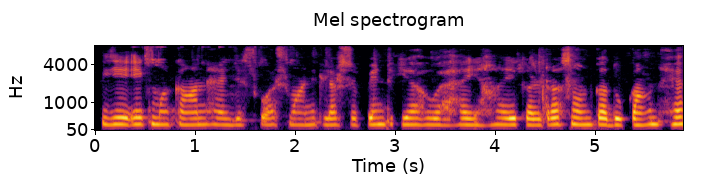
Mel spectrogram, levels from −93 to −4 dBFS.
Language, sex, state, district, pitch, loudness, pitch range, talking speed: Magahi, female, Bihar, Gaya, 225 Hz, -21 LUFS, 220-235 Hz, 185 wpm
